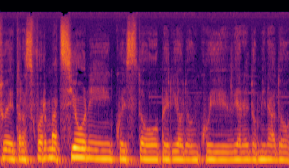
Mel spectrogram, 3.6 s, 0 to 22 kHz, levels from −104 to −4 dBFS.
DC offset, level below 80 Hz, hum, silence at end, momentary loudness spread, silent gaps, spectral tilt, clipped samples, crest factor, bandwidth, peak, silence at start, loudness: under 0.1%; -60 dBFS; none; 0 s; 7 LU; none; -6 dB/octave; under 0.1%; 16 dB; 17 kHz; -8 dBFS; 0 s; -25 LUFS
